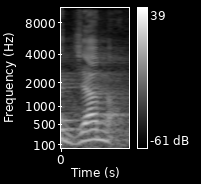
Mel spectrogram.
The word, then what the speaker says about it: جمع: یہ اصل میں عربی کا لفظ ہے، یہ ہے جمع، میم ساکن ہے، ہم اردو میں کہہ دیتے ہیں جمع، جمع کرنا، کیونکہ میم ساکن بولے تو ذرا تلفظ مشکل ہو جاتا ہے.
